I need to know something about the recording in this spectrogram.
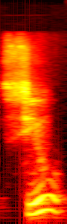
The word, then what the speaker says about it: CIIU: Trabajo en alturas de su actividad según el código SIU y FERNEI. SIU se escribe CIIU.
